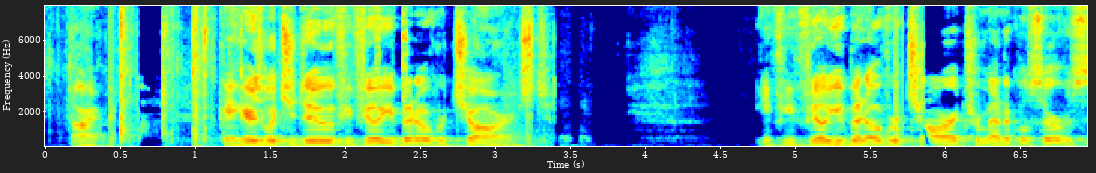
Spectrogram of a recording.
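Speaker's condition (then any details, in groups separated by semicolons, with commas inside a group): No condition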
